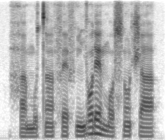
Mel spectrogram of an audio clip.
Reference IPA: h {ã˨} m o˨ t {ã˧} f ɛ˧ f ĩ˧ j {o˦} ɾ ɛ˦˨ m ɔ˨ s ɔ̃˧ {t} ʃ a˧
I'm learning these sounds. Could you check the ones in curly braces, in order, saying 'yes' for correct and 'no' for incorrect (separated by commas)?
no, yes, no, no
